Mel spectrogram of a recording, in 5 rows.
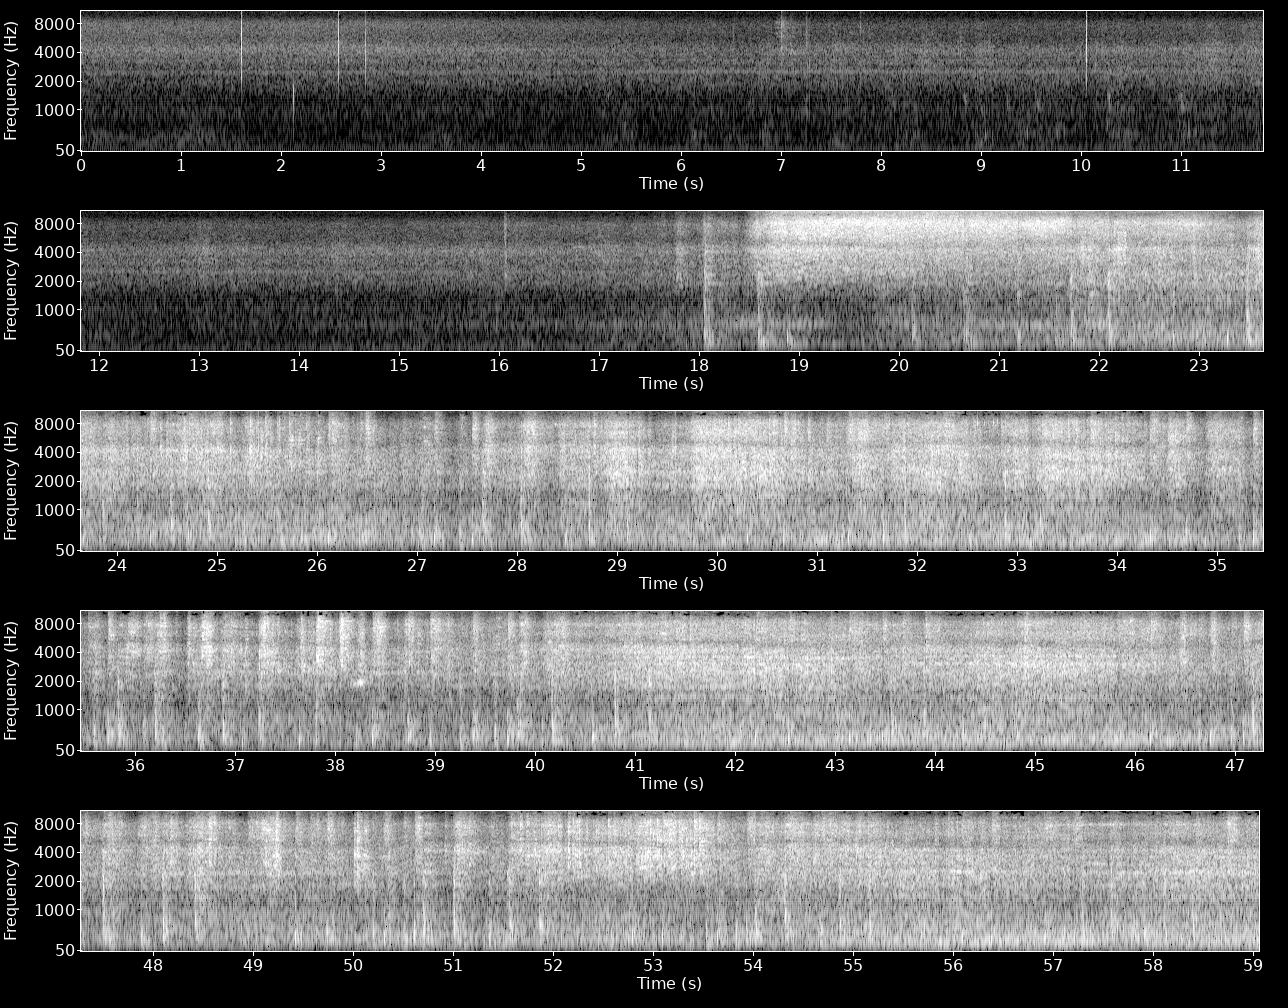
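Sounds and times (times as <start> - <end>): electric locomotive passing: 13.4 - 59.0
wheel clicks over rails: 45.8 - 55.4.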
